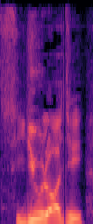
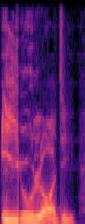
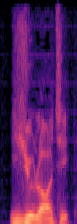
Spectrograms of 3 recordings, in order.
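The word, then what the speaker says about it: eulogy: क्या है, Europe, and ईयू यहां पर भी है यूलॉजी, ना कि ईयूलॉजी, इट्स यूलॉजी, ठीक है, यूलॉजी।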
